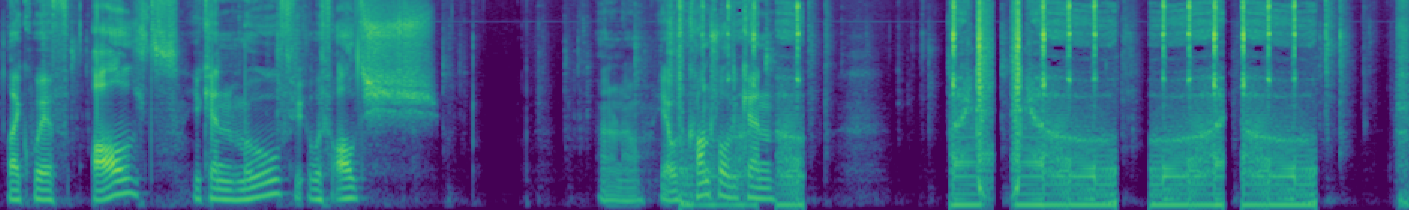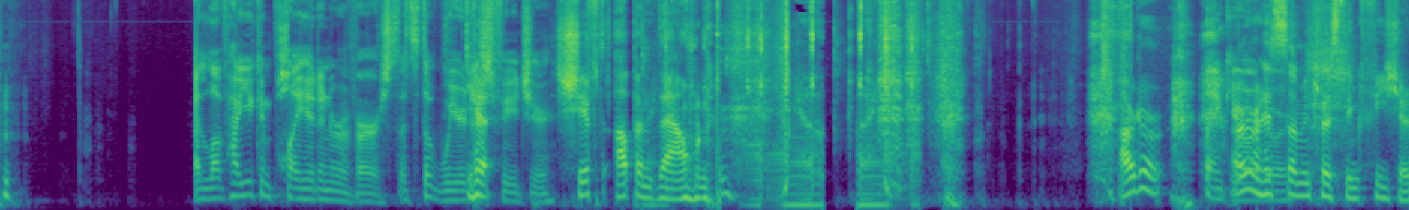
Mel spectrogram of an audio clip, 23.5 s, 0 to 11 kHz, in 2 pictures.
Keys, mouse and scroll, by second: 0.5 alt+Up, 1.2 alt+Down, 1.7 alt+Up, 2.3 shift+Down, 2.8 shift+Down, 3.6 ctrl+alt+Down, 4.6 ctrl+Up, 5.2 ctrl+Down, 5.5 shift+Up, 6.2 shift+Down, 6.6 space, 7.7 shift+Up, 8.2 shift+Down, 9.2 shift+Up, 10.1 shift+Down, 10.9 space, 16.9 shift+Up, 17.7 shift+Down, 18.6 shift+Up, 19.3 space.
